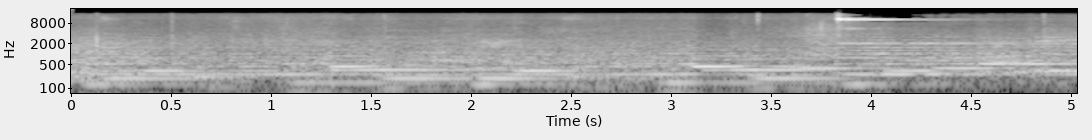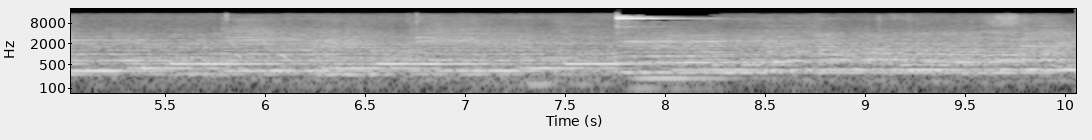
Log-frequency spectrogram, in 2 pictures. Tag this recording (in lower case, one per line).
tender music
music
